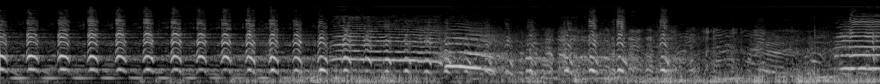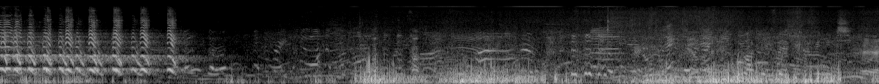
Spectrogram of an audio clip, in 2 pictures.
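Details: Siamang gibbons going wild at Western Plains Zoo, Dubbo, Australia, call with loud, rhythmic hoots rising into rapid, climbing whoops, with people talking and laughing.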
